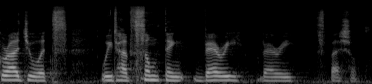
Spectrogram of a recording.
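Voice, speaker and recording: A woman speaks at a moderate pace in an Irish accent. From Ireland. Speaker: college founder. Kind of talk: ceremony speech. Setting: auditorium with audience.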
